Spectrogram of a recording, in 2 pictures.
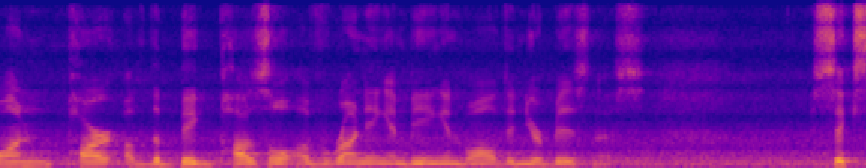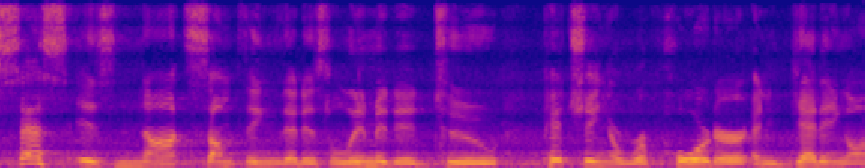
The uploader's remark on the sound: LIVE FROM MONEY 20/20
